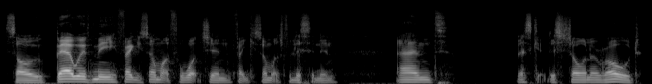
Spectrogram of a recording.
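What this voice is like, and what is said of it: Congested, blocked-nose voice from cold. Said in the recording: “I've got a very bad cold and my voice is weird. My nose is blocked.”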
